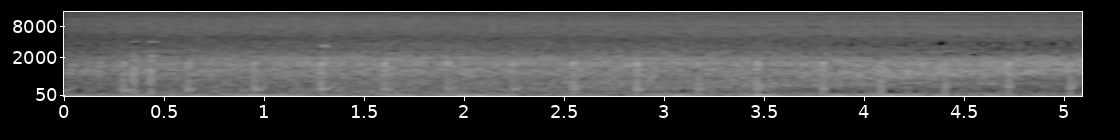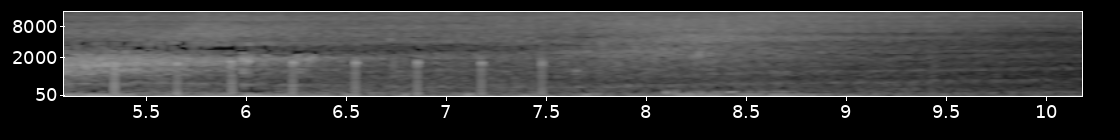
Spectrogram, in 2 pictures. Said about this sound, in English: Or the sound that the bubbles make in a fizzy drink?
